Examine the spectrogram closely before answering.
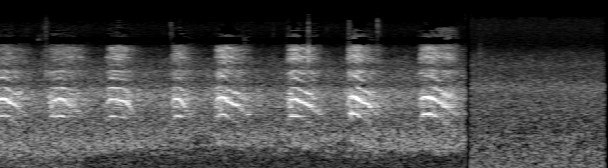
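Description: A bird calling in a steady series of about eight calls, each sliding down in pitch, roughly two a second; the calls stop abruptly about three-quarters of the way through.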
